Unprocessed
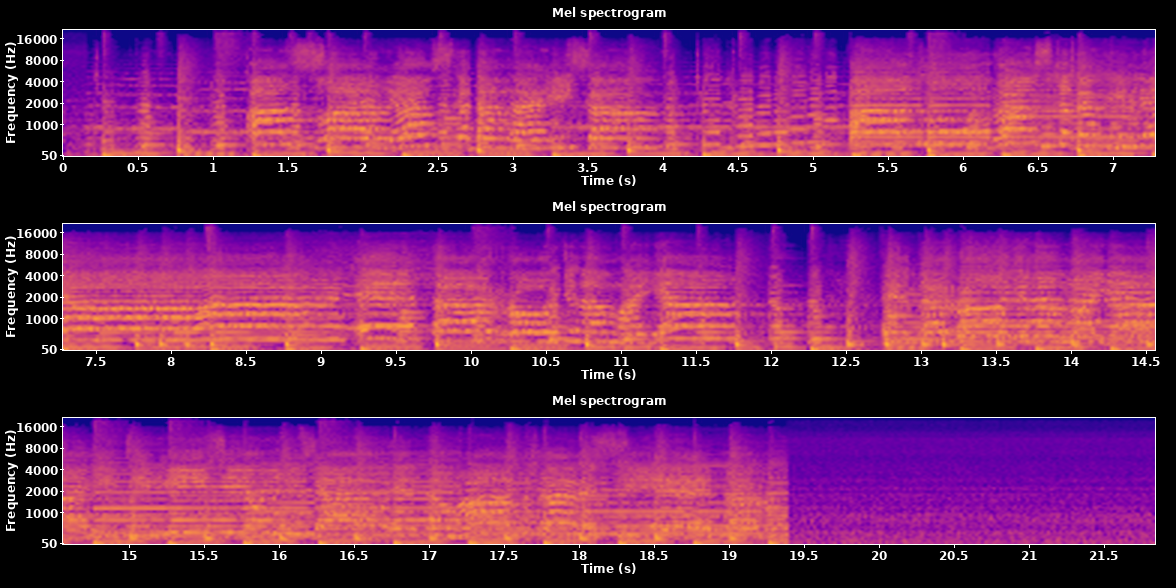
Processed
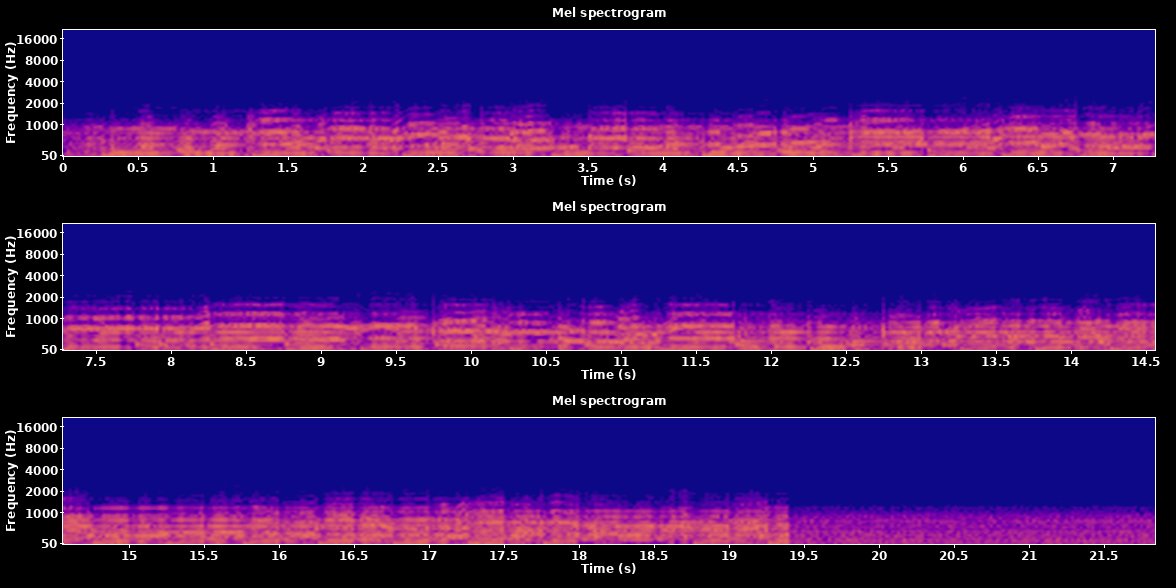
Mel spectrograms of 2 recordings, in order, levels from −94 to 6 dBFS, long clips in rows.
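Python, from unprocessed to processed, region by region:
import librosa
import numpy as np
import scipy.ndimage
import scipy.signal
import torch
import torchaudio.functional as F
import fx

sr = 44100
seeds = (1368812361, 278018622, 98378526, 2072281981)

y = fx.chain(x, sr, fx.lowpass(hz=1400.0, slope=12),
    fx.over_compress(threshold_db=-25.0, ratio=-0.5), at=(4.14, 5.07))
y = fx.chain(y, sr, fx.cheby1_highpass(hz=160.0, order=6),
    fx.resample_linear(factor=6), at=(17.97, 18.58))
y = scipy.signal.sosfilt(scipy.signal.butter(6, 780.0, 'lowpass', fs=sr, output='sos'), y)
y = y + 0.4 * np.pad(y, (int(6.9 * sr / 1000.0), 0))[:len(y)]
y = fx.over_compress(y, sr, threshold_db=-28.0, ratio=-1.0)
y = F.gain(torch.from_numpy(y), -6.5).numpy()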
